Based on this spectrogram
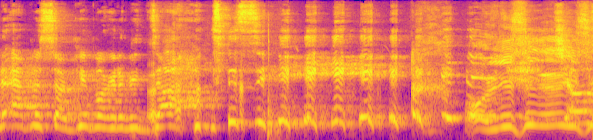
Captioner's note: laughs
